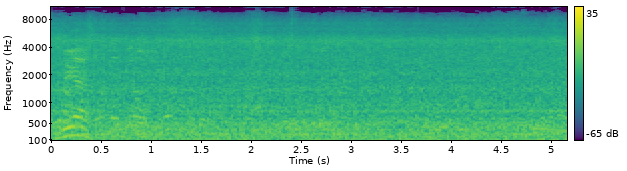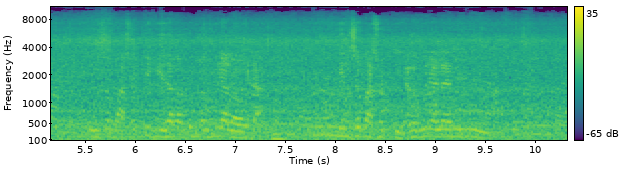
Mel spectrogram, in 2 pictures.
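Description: Hands rustle a woven plastic sack.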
